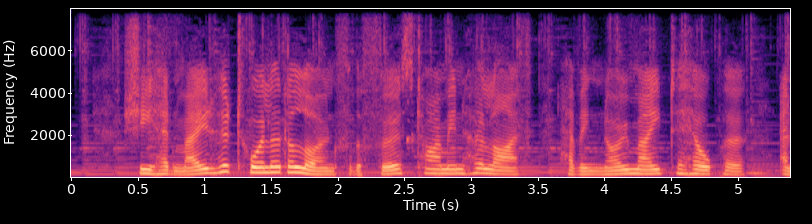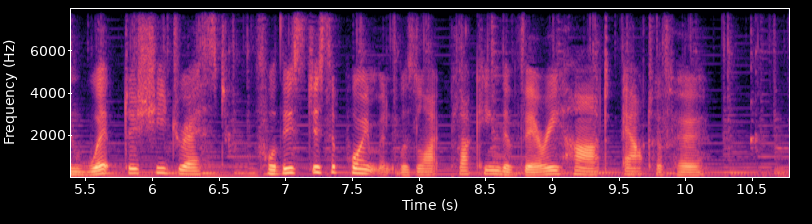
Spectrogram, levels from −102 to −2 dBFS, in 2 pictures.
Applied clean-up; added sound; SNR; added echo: none; Acoustic guitar; 18 dB; none.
